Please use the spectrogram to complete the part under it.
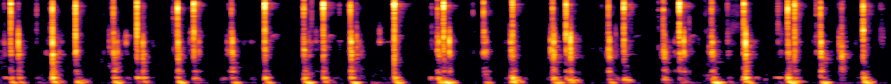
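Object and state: Plastic mechanical keyboard.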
